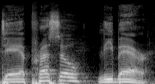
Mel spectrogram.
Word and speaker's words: De oppresso liber: that others may live, de oppresso liber. How do you say that? I can't believe I can't say that. De oppresso liber. Is that right? I think you got it right.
